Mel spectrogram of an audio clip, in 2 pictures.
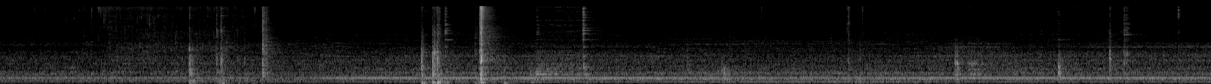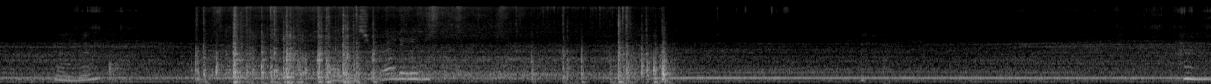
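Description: Ninja air fryer running with a steady fan hum, broken by a few sharp clicks and knocks early on and by about five seconds of dense clattering and rattling past the middle.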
